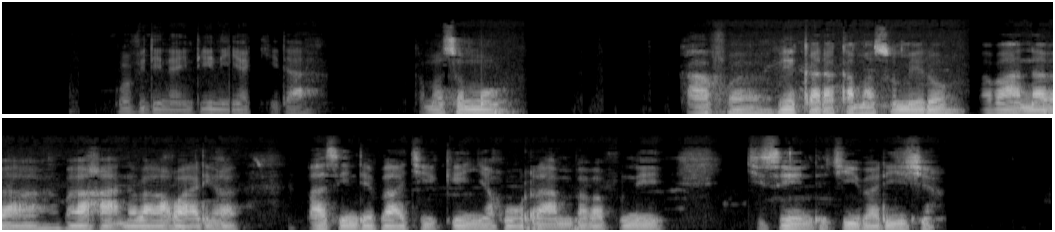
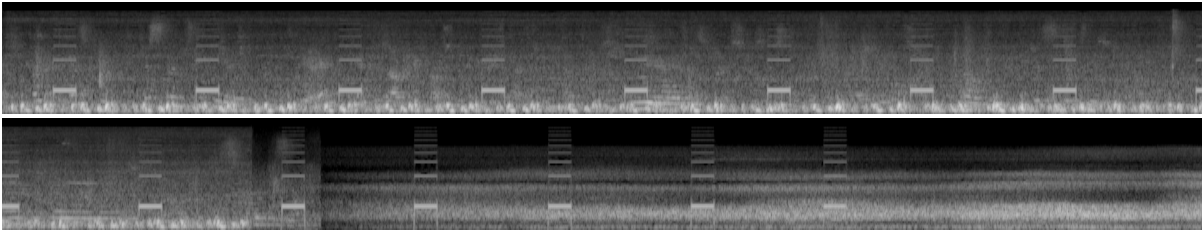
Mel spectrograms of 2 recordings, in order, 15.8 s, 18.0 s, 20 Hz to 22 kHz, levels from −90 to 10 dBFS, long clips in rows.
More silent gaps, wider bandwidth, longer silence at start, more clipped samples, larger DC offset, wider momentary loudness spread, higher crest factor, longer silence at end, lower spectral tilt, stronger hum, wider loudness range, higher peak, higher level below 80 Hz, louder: first, 2.50-2.54 s, 2.64-2.97 s, 4.04-4.27 s, 4.52-4.78 s, 4.88-5.07 s vs none; second, 10.5 kHz vs 15.5 kHz; first, 0.9 s vs 0 s; neither; neither; first, 20 LU vs 10 LU; about the same, 20 dB vs 22 dB; first, 0.9 s vs 0 s; second, -5 dB/octave vs -8 dB/octave; neither; about the same, 8 LU vs 8 LU; second, -4 dBFS vs 0 dBFS; first, -44 dBFS vs -62 dBFS; about the same, -24 LUFS vs -22 LUFS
